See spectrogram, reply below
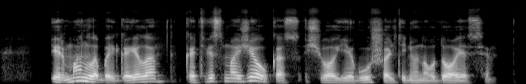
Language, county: Lithuanian, Kaunas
